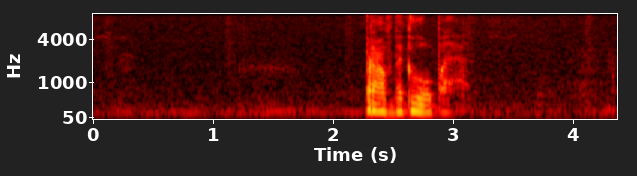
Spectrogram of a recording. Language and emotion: Russian, angry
